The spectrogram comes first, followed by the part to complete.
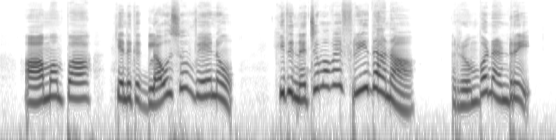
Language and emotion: Tamil, happy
